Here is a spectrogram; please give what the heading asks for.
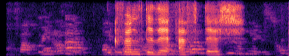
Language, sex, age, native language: Icelandic, female, 8, Icelandic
